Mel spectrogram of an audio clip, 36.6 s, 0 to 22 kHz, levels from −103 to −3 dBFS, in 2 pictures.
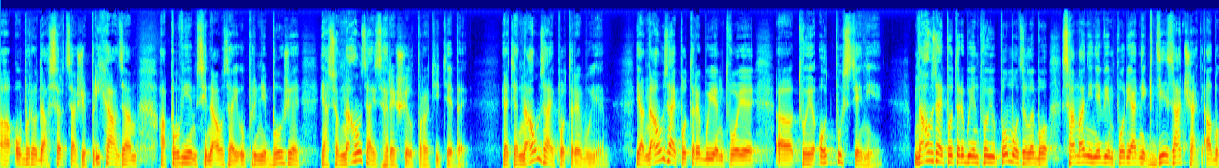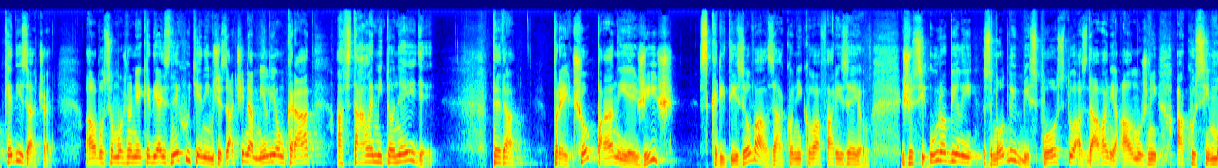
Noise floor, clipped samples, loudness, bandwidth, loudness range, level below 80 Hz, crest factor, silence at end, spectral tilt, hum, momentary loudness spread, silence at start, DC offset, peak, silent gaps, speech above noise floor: -52 dBFS; under 0.1%; -27 LUFS; 17 kHz; 3 LU; -56 dBFS; 22 dB; 0 s; -5.5 dB/octave; none; 7 LU; 0 s; under 0.1%; -6 dBFS; none; 26 dB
